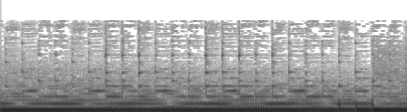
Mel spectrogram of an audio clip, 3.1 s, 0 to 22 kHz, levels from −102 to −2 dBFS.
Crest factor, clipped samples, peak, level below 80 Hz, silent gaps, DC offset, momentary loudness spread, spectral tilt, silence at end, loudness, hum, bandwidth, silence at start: 8 dB; under 0.1%; -14 dBFS; -24 dBFS; none; under 0.1%; 1 LU; -6.5 dB/octave; 0 s; -26 LUFS; none; 11.5 kHz; 0 s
